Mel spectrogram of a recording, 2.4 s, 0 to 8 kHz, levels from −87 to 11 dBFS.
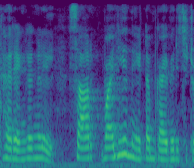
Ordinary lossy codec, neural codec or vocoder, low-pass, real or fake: none; vocoder, 22.05 kHz, 80 mel bands, WaveNeXt; 7.2 kHz; fake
